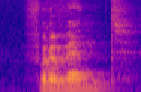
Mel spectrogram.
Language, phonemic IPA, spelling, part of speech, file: Dutch, /vərˈwɛnt/, verwent, verb, Nl-verwent.ogg
- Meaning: inflection of verwennen: 1. second/third-person singular present indicative 2. plural imperative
